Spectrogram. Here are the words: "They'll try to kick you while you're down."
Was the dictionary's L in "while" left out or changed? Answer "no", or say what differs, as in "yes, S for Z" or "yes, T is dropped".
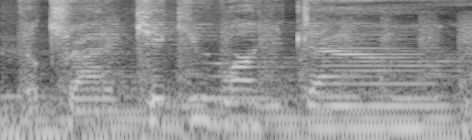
yes, N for L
